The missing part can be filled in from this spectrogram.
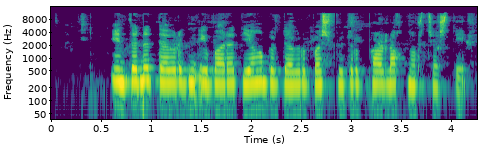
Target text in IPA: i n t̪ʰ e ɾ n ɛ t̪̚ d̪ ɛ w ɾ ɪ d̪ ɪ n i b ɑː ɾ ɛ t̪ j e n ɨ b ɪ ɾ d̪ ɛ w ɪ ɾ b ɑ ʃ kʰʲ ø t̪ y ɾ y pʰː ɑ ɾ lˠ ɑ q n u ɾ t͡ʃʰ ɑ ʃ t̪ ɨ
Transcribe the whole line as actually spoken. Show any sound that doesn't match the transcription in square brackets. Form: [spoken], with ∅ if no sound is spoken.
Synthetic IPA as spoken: i n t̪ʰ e ɾ n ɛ t̪̚ d̪ ɛ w ɾ ɪ d̪ ɪ n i b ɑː ɾ ɛ t̪ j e [ŋ] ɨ b ɪ ɾ d̪ ɛ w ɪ ɾ b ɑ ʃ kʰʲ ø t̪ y ɾ y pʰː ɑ ɾ lˠ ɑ q n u ɾ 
